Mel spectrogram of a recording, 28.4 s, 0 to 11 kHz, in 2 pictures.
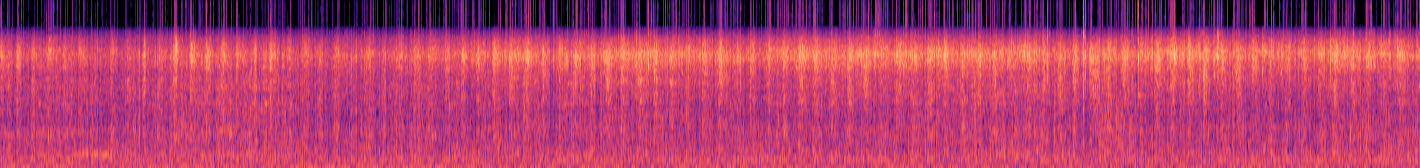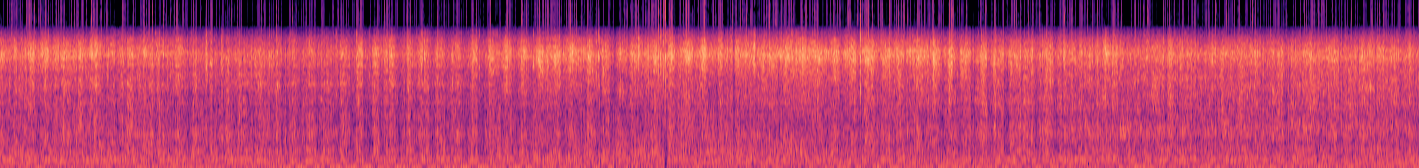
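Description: GWR Hall-class 4-6-0 steam locomotive 4936 Kinlet Hall hauling its train, heard from a carriage window behind it. The running noise of the engine and wheels on the rails is loud and steady, without a break.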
